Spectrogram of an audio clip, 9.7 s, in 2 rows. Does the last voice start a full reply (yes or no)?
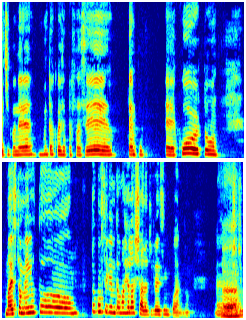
no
